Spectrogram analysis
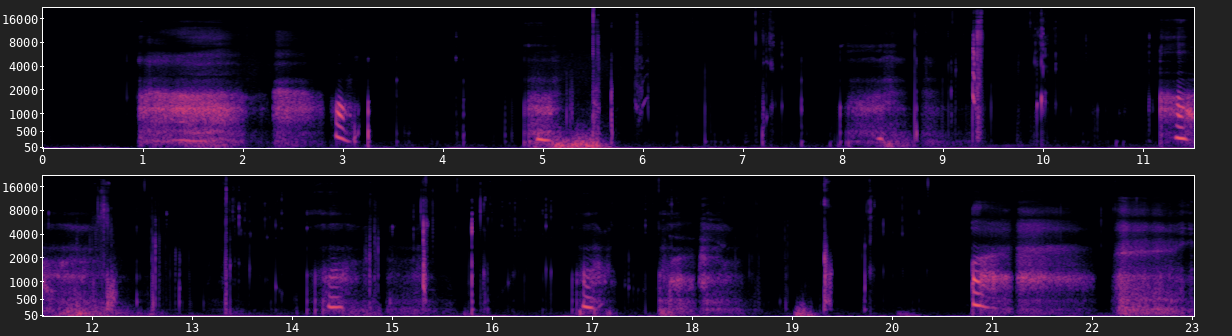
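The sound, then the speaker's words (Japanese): Close-up mouth sounds of gentle nibbling and biting on an ear: soft, moist bites and smacks in an irregular run of short bursts with brief pauses, quiet and intimate, with no talking. “じゃあまずはカプカプ噛んでみるね。”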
